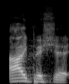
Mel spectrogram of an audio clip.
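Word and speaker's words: Aebischer: I mean that that's just that's just panicking I bisher is the way you pronounce it okay I got it right then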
